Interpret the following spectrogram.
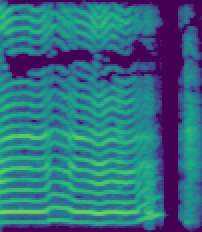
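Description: A cartoon character's high, pitched-up voice holding one long, drawn-out wail that wavers slightly and cuts off suddenly about one and a half seconds in.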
